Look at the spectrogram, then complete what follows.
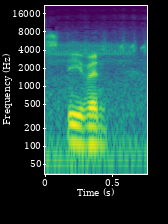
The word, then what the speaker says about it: Stephen: on the birth certificate but uh no it's Stephen I pronounce it Stephen only mother calls me Stefan um but anyway it's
